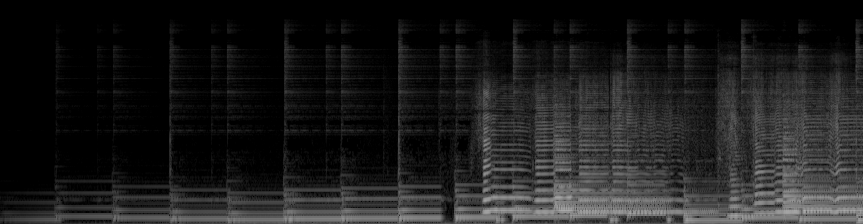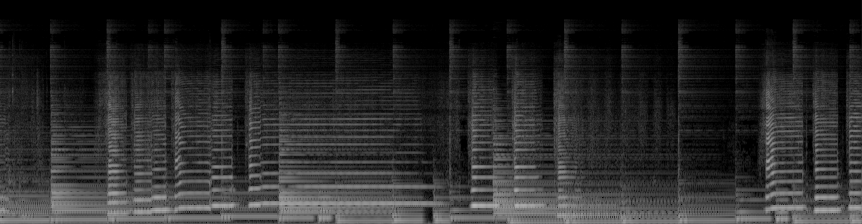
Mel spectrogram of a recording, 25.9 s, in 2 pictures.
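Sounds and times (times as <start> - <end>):
saxophone subtone: 7.1 - 23.8, 24.4 - 25.8.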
